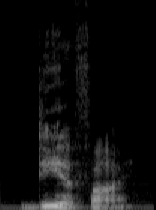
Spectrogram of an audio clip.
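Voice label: "deify", US English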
